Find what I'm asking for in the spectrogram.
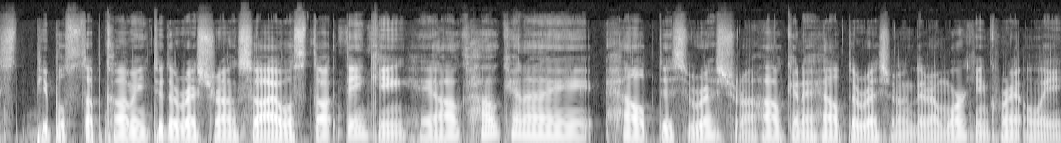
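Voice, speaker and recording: On a very clean recording with a silent background and a dry, close sound with no echo, a man with a Korean accent talks with hardly any pauses and ordinary pitch variation. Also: medium pitch for a man, fairly quick pace. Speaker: digital marketer. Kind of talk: interview. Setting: call. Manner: halting.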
